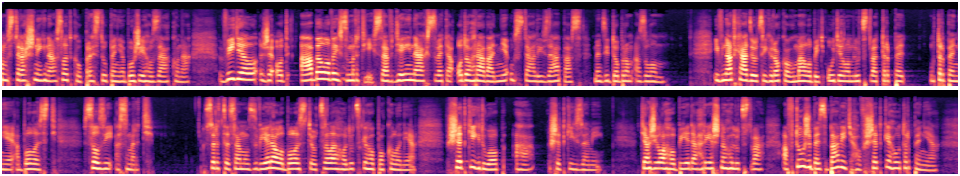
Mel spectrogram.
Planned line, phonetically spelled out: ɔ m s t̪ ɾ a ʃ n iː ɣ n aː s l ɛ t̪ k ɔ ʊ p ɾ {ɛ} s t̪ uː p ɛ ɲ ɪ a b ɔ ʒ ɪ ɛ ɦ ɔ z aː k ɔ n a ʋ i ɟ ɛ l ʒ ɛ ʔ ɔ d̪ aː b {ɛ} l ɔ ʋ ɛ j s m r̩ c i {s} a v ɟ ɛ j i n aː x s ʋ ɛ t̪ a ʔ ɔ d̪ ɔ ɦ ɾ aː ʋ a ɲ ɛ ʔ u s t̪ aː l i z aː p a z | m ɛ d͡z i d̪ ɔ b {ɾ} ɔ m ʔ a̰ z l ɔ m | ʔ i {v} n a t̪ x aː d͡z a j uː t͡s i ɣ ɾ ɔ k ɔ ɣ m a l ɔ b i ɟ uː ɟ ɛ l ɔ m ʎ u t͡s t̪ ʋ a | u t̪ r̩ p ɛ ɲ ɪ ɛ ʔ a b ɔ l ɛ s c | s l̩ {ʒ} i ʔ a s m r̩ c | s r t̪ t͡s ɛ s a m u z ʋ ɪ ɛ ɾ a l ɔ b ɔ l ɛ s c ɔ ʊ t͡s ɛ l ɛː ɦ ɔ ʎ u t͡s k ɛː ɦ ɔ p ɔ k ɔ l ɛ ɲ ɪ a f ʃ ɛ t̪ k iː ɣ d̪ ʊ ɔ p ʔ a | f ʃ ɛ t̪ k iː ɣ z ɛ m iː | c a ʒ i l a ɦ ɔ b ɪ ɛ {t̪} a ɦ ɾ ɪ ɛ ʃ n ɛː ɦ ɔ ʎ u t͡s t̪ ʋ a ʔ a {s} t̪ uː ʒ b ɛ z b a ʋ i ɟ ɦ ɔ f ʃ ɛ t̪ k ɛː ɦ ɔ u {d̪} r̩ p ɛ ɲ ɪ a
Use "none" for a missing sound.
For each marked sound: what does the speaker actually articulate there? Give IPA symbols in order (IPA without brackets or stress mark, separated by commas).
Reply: ɛ, ɛ, s, ɾ, v, z, d̪, f, t̪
